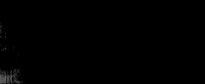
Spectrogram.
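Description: Near silence with a few faint computer mouse clicks, a pair about half a second in and another near the end.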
